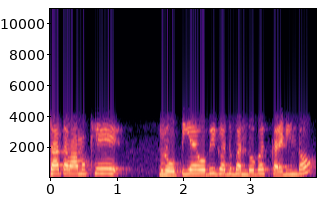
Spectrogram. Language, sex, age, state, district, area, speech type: Sindhi, female, 18-30, Maharashtra, Thane, urban, conversation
